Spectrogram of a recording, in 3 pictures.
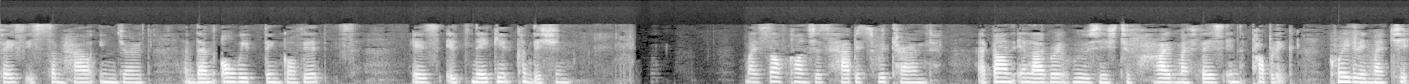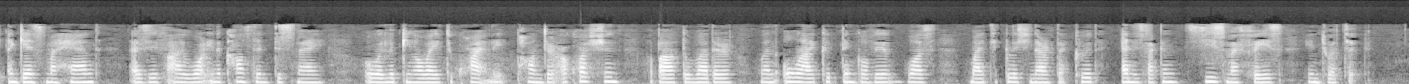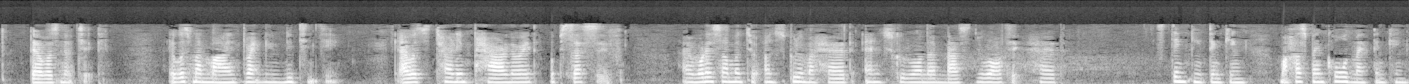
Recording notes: I recorded this with my phone in a small living room at my home in Somerset, UK, with a wool blanket over me as it’s been unusually chilly August weather.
